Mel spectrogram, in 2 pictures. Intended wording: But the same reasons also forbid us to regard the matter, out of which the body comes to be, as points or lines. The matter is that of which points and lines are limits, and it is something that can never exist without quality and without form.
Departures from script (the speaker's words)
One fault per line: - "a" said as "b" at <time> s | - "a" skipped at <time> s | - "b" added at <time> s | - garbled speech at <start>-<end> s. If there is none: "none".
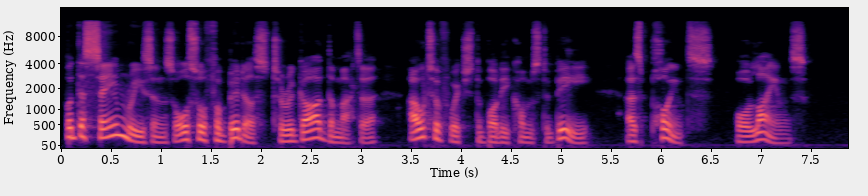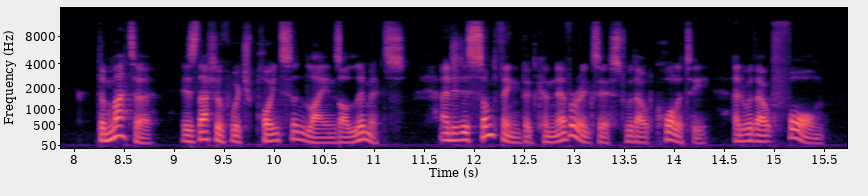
none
